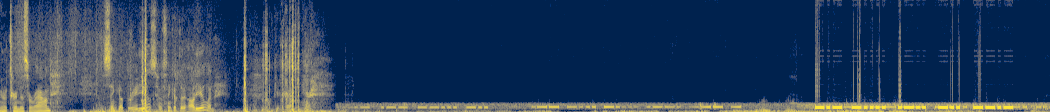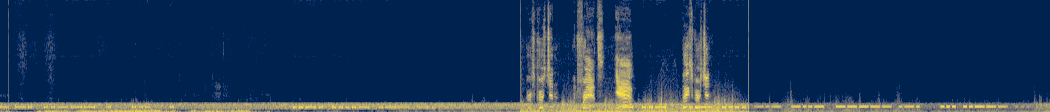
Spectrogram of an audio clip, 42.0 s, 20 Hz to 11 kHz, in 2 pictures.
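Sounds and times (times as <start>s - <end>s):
low rumble: 6.5s - 42.0s
morse code beeping: 7.0s - 9.8s, 10.6s - 14.9s, 16.3s - 24.6s, 26.8s - 29.1s, 33.5s - 41.5s.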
